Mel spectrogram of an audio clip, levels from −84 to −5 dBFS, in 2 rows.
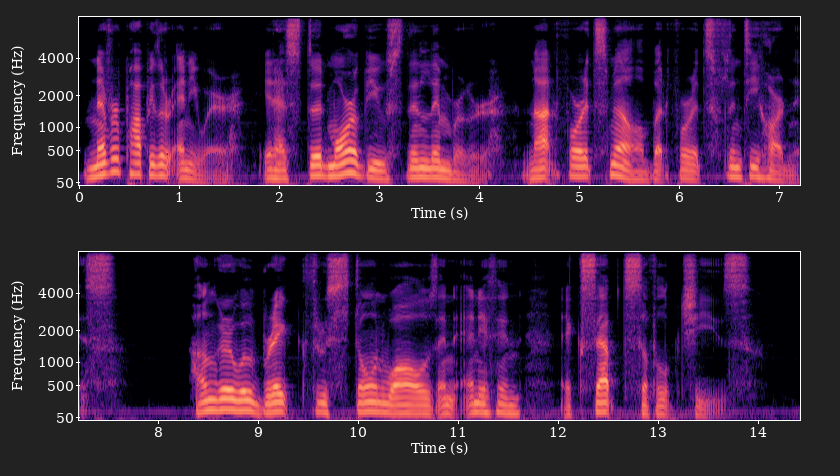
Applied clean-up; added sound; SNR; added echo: none; none; none; none.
